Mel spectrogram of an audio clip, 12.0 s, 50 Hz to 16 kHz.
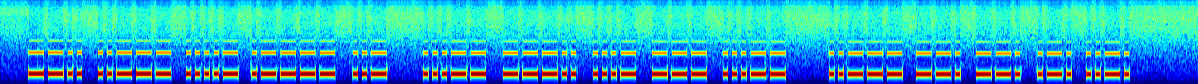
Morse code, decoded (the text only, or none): Z241U 38VO3 2GGRF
